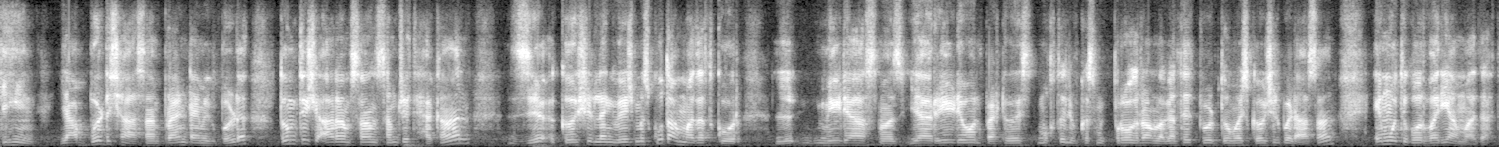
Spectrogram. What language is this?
Kashmiri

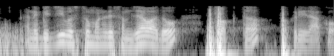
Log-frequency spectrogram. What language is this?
Gujarati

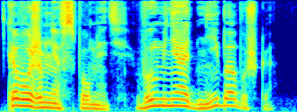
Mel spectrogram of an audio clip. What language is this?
Russian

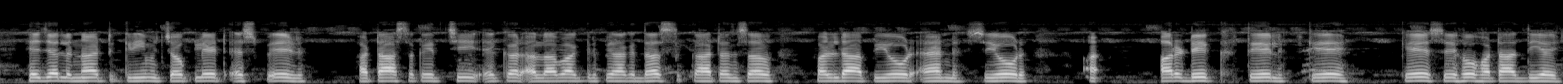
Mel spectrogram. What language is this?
Maithili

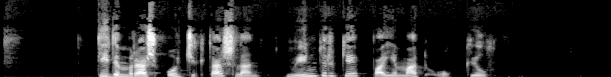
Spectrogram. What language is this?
Mari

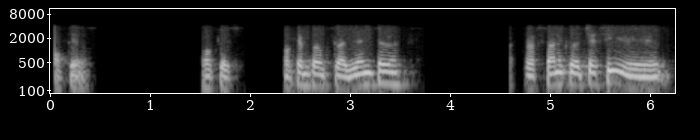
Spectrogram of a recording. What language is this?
Telugu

